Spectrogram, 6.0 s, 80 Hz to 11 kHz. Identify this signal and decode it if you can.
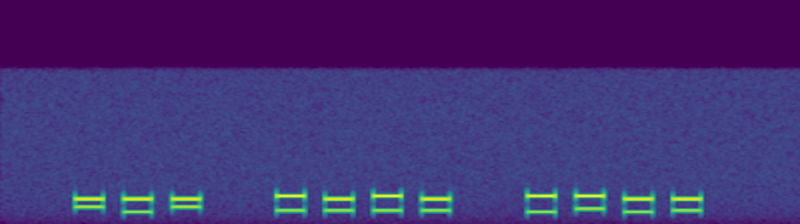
DTMF, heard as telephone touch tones, dialled by machine, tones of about 210 ms. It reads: 020 6565 3925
